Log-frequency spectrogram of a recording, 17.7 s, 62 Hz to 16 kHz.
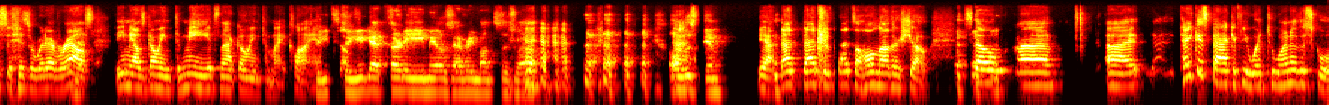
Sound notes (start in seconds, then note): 6.9 laughing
